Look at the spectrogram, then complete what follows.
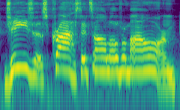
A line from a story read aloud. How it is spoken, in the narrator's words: he freaking screamed, and he yells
